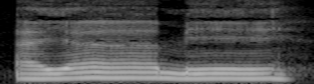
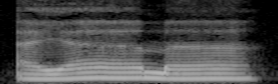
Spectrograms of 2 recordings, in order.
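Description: First: The final vowel is tilted toward e. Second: The final vowel is an open long a.

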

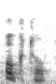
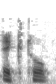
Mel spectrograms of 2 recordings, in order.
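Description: First: The first vowel is the 'u' vowel. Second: The first vowel is not the 'u' vowel. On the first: The speaker calls it right. "ما اینو ضمه بهش میدیم، ... حتما میگوییم اکتب" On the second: The speaker calls it wrong. "نمیتونیم بگیم اکتب"

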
